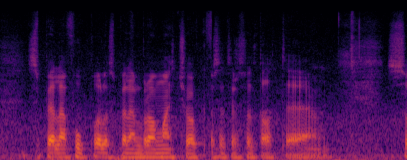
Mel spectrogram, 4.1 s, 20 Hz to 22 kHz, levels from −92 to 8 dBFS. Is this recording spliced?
yes; 1 cut; at 2.1 s

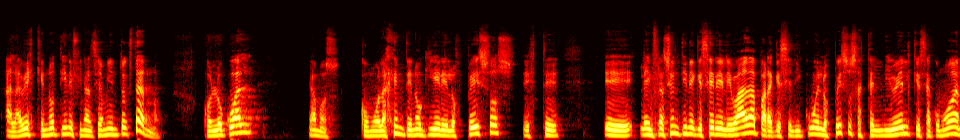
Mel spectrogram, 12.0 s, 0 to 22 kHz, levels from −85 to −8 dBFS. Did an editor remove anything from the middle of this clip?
no; 0 cuts

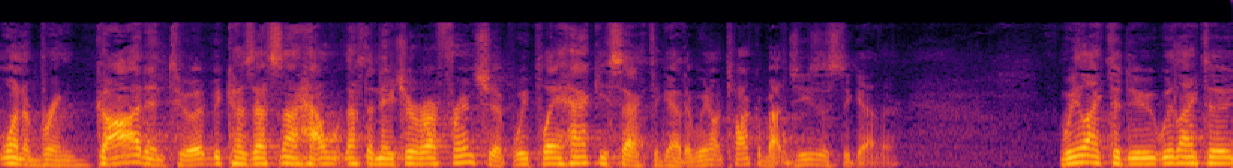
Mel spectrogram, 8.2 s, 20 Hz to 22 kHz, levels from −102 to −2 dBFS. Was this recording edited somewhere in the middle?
yes; 1 cut; at 2.4 s

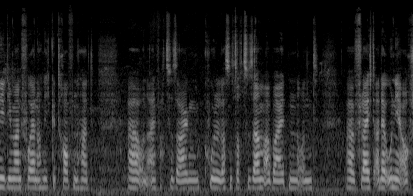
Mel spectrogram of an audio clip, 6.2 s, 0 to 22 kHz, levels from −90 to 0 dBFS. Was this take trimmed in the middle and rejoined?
no; 0 cuts

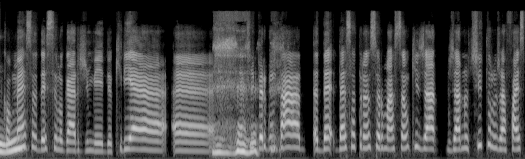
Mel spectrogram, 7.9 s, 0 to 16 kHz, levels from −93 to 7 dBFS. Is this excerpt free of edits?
yes; 0 cuts

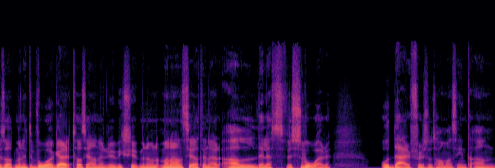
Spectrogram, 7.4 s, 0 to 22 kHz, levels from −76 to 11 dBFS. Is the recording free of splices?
yes; 0 cuts

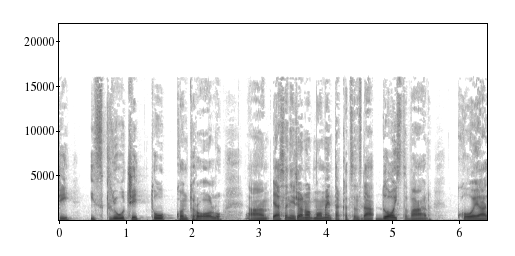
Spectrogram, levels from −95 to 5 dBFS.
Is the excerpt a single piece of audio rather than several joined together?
no; 3 cuts; at 3.6 s, 4.5 s, 5.1 s

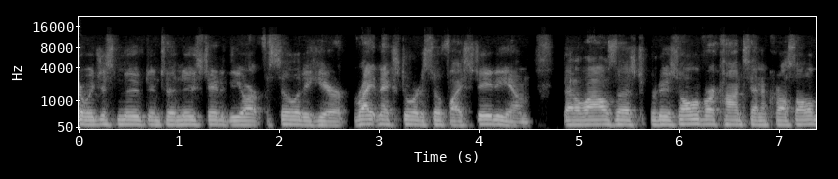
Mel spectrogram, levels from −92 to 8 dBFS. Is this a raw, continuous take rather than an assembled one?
yes; 0 cuts

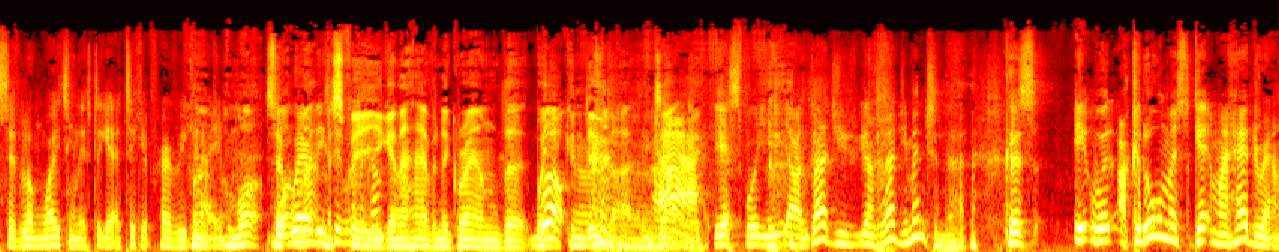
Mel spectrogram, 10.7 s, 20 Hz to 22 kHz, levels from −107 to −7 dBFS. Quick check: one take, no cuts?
yes; 0 cuts

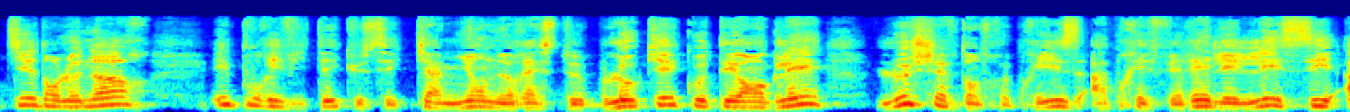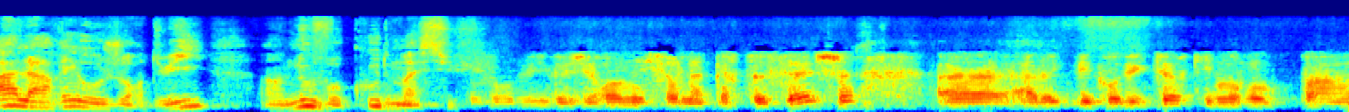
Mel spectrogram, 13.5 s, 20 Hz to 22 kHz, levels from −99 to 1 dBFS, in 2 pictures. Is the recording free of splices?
yes; 0 cuts

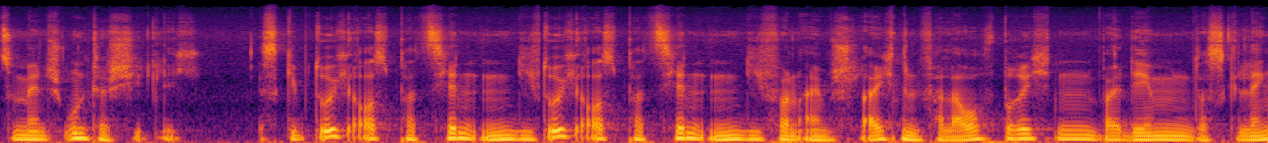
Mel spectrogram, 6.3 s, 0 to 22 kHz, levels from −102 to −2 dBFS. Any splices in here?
yes; 1 cut; at 2.7 s

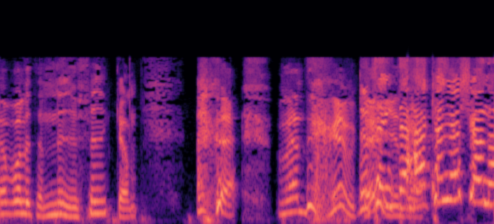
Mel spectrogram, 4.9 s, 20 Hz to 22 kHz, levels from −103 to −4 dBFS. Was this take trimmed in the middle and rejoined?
no; 0 cuts

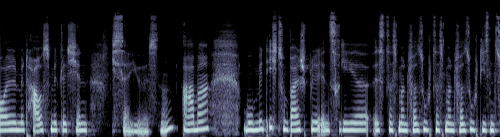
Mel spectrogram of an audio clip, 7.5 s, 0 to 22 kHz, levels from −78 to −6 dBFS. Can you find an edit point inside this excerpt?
yes; 5 cuts; at 1.7 s, 2.7 s, 4.2 s, 5.1 s, 6.5 s

